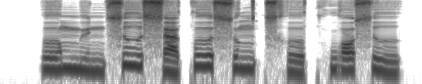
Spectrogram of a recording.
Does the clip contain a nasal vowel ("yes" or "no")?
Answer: no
